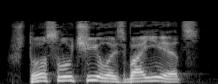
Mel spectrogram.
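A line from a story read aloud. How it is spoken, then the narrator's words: Stern question. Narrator (Russian): строго спросил Далестианц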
